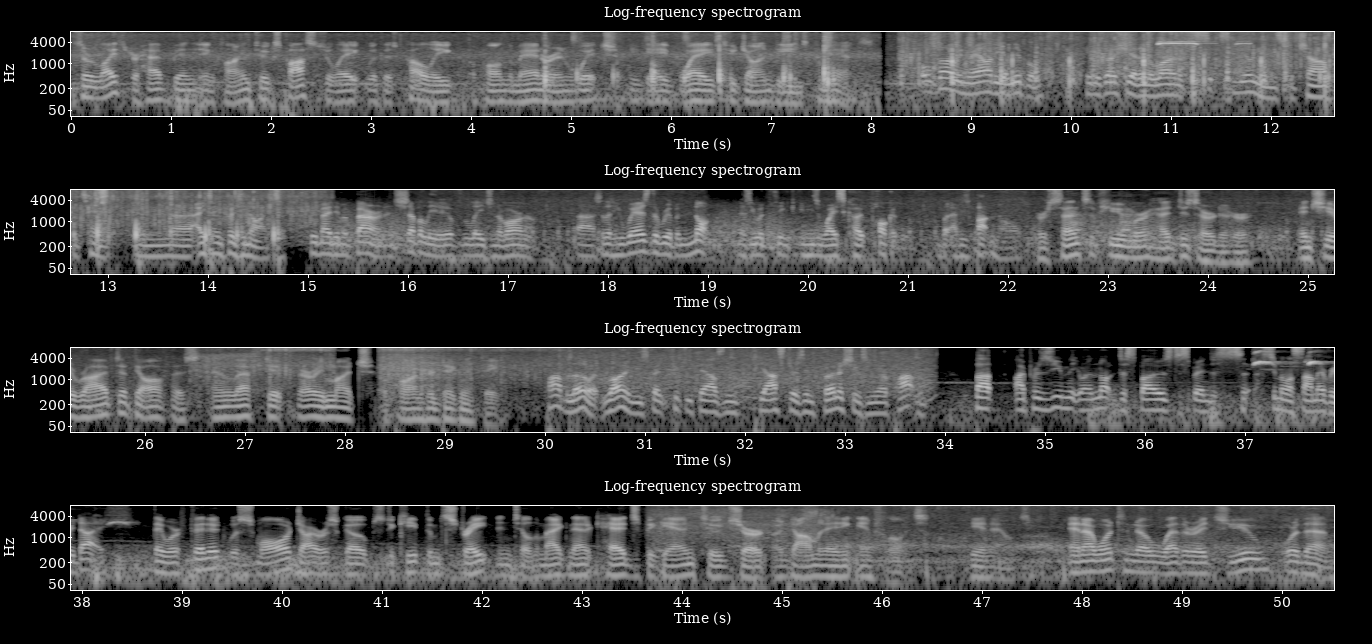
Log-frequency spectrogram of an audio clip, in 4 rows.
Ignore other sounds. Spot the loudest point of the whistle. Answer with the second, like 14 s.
11 s.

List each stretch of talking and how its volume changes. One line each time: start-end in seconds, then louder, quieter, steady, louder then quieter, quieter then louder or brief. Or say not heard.
0.0-50.4 steady.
